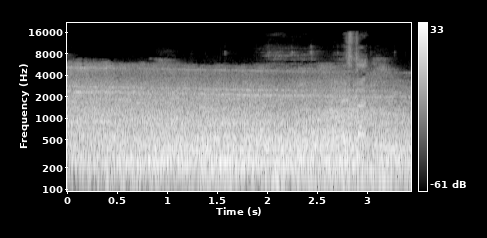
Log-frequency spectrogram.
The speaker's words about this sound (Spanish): Ahorita que pase este avión, este.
